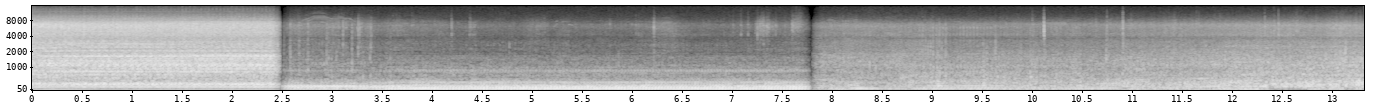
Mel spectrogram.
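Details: Old $500 Toyota Corolla needing a fuel pump, started after new fuel pump, fuel filter and air filter were fitted: after a loud burst it settles into a steady, even idle, about 3.5 beats per second, no stumbling; running normally.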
